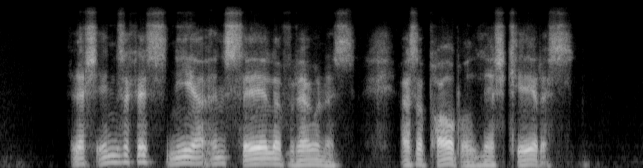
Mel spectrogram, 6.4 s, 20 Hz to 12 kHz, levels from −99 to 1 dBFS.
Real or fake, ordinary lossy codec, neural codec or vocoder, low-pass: fake; Opus, 16 kbps; codec, 16 kHz, 4 kbps, FunCodec, trained on Chinese and English, 50 frames a second; 7.2 kHz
